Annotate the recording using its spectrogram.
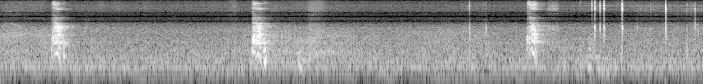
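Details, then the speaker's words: Male being filmed with hiccups: three sharp, brief hiccup bursts about two seconds apart, then small clicks, over quiet room noise; hiccups. "you ruined my hiccups cuz of that a real good hiccups huh oh that's a big one goodness gracious"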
